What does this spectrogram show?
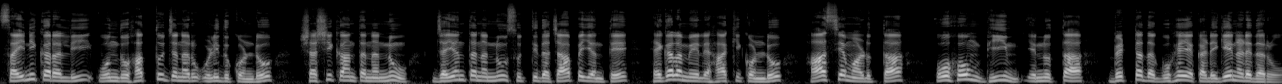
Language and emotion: Kannada, neutral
